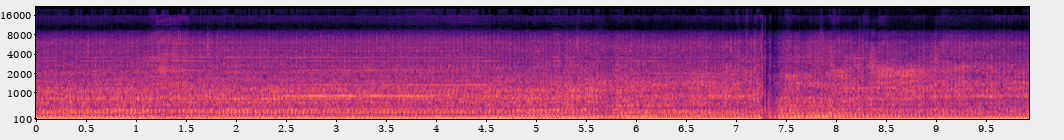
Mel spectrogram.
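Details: John Deere 300 hydrostatic tractor, engine at full RPM, hydro lever moved forward: rough gritty grind over the engine, worse uphill or pushing into snow, drives fine both directions; suspected driveshaft/driveline grinding under load.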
